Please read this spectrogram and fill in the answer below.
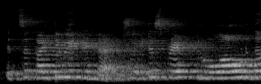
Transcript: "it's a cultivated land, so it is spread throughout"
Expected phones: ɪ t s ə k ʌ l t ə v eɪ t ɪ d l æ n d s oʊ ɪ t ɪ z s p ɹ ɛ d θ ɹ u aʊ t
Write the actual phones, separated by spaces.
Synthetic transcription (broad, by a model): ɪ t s ə k ʌ l t ə v eɪ t ɪ d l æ d s oʊ ɪ t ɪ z s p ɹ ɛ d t ɹ u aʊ t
